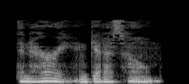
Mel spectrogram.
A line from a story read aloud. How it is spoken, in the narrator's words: she whispers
